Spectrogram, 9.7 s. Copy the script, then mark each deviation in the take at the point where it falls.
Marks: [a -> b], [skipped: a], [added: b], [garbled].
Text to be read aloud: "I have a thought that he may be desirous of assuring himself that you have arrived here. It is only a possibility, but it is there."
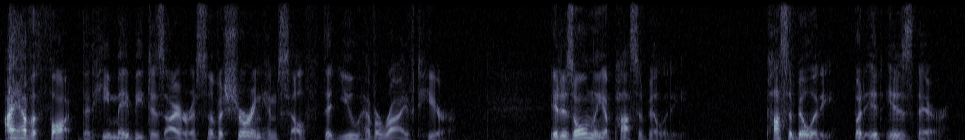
"I have a thought that he may be desirous of assuring himself that you have arrived here. It is only a possibility, [added: possibility] but it is there."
